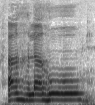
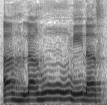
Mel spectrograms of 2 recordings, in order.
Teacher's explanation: Tapi bila mana kita sambung ahlahu, hu tu jadi dua harakat. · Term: maksilah qasirah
